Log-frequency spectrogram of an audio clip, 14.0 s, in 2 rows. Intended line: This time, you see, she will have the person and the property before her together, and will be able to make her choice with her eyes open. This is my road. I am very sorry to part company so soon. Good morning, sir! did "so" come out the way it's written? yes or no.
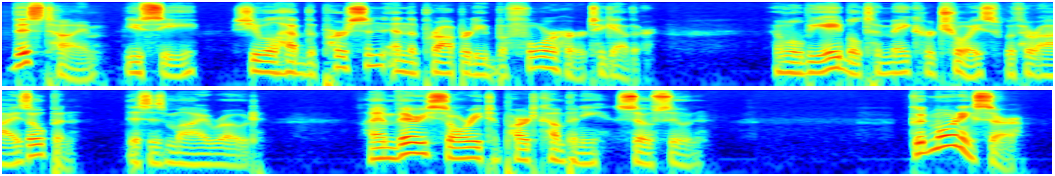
yes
